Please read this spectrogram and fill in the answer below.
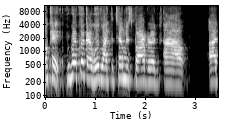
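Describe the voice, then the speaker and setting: A normal speaking voice with fairly even intonation at a moderate pace. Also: woman. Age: 60s. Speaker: myeloma patient. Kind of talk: audience question.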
